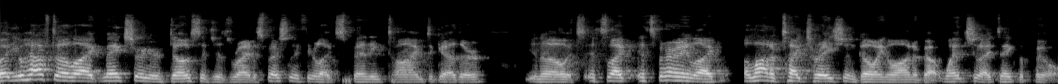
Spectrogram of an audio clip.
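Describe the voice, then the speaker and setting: A man with an ordinary speaking voice, a fairly high pitch, lively intonation and a moderate pace. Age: 60s. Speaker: journalist and author. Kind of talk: casual chat.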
